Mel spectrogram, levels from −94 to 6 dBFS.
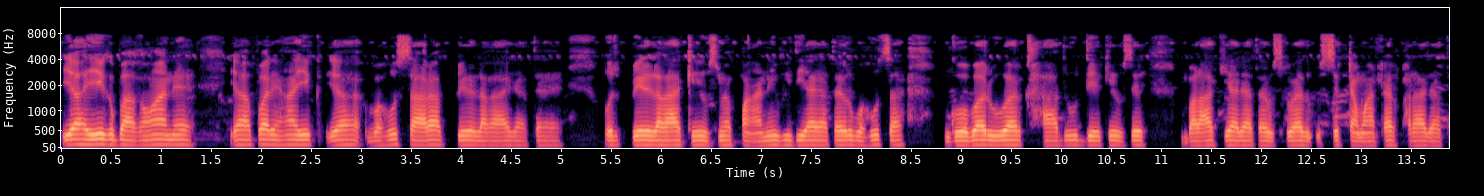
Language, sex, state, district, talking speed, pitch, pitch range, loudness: Hindi, male, Bihar, Araria, 195 wpm, 120 Hz, 115-120 Hz, -18 LUFS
